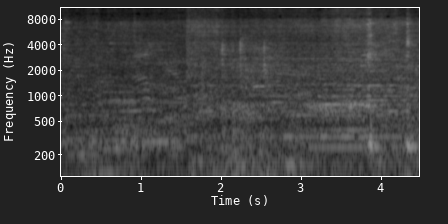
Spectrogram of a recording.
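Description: Soft background music with held tones, over the indistinct chatter of a crowd, with a single click near the end.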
